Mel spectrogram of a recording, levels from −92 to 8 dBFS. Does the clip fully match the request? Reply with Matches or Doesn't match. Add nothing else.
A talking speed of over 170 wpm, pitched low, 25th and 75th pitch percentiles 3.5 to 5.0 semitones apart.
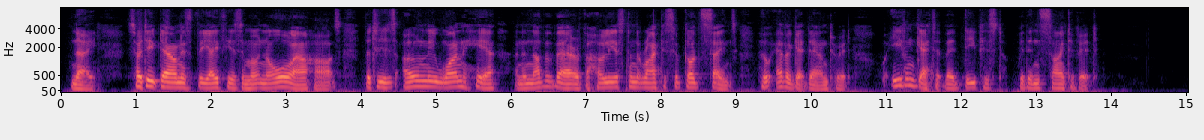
Matches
